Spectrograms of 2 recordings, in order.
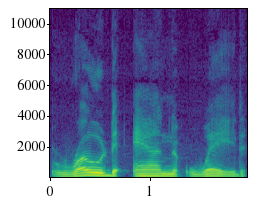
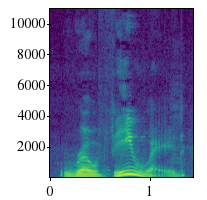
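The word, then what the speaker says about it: Roe v. Wade: here first of all it's not called Road and Wade it's called Ro v Wade and pronouncing it wrong but just watch interview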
